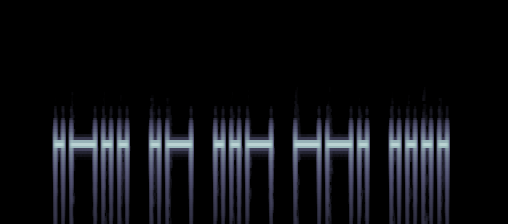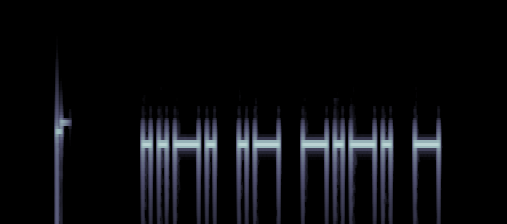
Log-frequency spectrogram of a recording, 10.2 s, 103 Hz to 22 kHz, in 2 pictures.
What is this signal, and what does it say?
Morse code, heard as a keyed tone, about 15 wpm, 700 Hz. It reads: LAUGH FACT
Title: Sentences from Top 500 Words - New Word Drill - 15wpm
